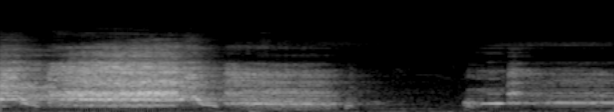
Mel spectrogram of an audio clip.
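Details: Howler monkeys of the Central American rainforest: a strong gravelly roar fades into a lower steady moan, a near-silent pause follows, then renewed rough howling resumes.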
